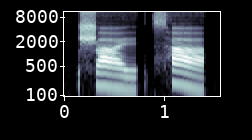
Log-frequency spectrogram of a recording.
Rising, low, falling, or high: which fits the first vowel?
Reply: falling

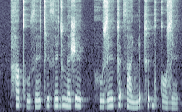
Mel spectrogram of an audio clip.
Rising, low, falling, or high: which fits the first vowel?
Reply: falling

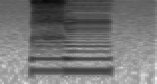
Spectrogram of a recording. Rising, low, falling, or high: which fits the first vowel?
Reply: high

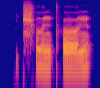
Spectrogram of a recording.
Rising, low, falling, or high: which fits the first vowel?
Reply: low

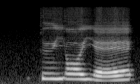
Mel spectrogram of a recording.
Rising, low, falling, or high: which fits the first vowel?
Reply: high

